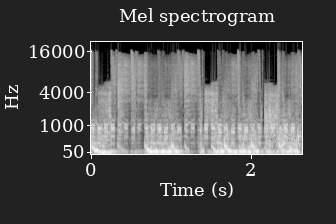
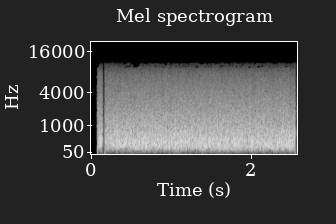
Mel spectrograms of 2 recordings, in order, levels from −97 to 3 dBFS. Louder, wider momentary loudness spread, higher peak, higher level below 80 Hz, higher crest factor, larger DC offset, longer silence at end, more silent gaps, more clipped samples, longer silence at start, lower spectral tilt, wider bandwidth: first, -10 LUFS vs -14 LUFS; about the same, 3 LU vs 1 LU; about the same, 0 dBFS vs 0 dBFS; first, -12 dBFS vs -54 dBFS; second, 8 dB vs 14 dB; neither; about the same, 0 s vs 0.05 s; neither; first, 0.1% vs under 0.1%; about the same, 0 s vs 0.1 s; about the same, -4.5 dB/octave vs -5.5 dB/octave; first, 17.5 kHz vs 11 kHz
